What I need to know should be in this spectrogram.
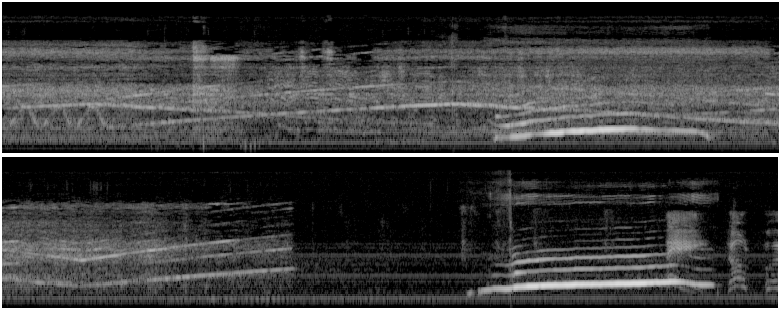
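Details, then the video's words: A male West Highland White Terrier gives drawn-out, rising howls, joining in with emergency-vehicle sirens playing on TV. "Westie - Our Dog Howling at Sirens on TV"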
